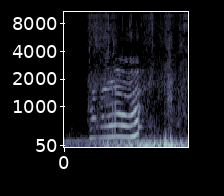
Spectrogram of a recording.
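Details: Cattle mooing: one sustained, harmonic-rich call held level for most of its length, then rising sharply in pitch just before it breaks off, over a low rumble of background noise.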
